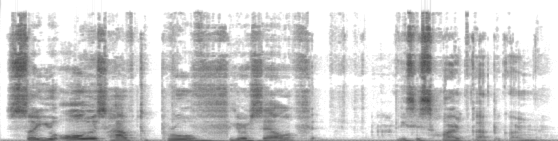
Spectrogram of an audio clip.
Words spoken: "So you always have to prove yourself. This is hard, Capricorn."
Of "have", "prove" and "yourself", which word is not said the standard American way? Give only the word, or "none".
none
